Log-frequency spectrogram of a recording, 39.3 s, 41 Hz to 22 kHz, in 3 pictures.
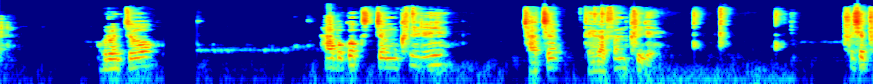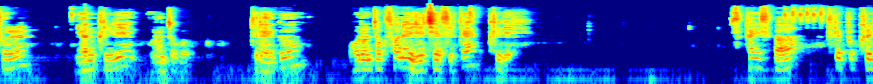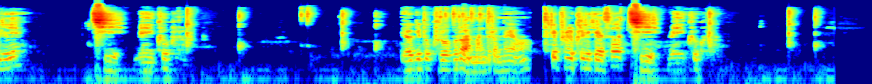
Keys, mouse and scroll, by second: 1.9-2.3 scroll up 2, 2.8 scroll down 1, 2.9 middle click, 4.5 middle click, 6.5 middle click, 8.9 click, 9.4 middle click, 10.7 middle click, 12.5 p, 14.3-20.1 drag, 24.1 space, 25.2 click, 27.3 g, 28.9 middle click, 31.2 middle click, 32.8 click, 33.0 click, 33.3 click, 35.5 g, 36.8 middle click, 37.9 middle click, 38.8 middle click.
